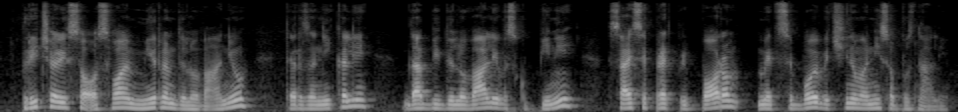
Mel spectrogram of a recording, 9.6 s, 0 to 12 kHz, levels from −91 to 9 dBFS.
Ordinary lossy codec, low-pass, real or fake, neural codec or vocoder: Opus, 32 kbps; 10.8 kHz; real; none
